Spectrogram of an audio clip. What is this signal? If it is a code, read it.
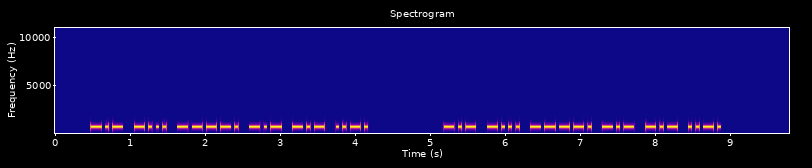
Morse code, heard as a keyed tone, about 25 wpm, 700 Hz. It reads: KB9KKF KB9KKF
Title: USA Call Signs - 6 Characters - Repeated 2x - 25wpm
